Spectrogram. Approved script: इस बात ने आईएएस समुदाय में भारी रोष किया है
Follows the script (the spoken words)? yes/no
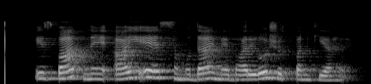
no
